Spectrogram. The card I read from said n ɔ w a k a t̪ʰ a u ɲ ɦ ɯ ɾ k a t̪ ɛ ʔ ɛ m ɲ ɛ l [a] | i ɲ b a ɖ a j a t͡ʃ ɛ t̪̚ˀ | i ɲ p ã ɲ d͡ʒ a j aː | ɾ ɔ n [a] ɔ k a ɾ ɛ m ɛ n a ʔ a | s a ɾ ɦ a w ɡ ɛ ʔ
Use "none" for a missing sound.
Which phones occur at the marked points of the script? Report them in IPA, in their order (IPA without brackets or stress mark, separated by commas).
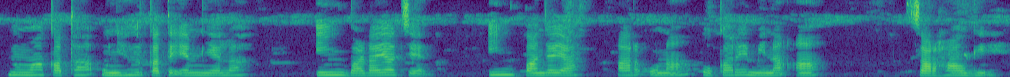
a, a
